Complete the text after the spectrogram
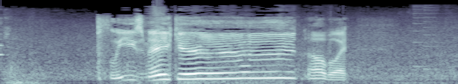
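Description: A bright electronic chime rings out and holds a tone, then breaks off.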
